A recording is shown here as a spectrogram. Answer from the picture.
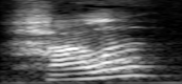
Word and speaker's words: challah: And today, we're going to make some traditional Jewish delicacies, and we're going to start with challah. Challah.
